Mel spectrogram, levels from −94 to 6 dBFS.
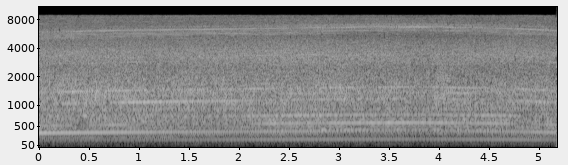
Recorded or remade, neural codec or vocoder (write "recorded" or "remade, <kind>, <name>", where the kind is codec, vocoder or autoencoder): recorded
